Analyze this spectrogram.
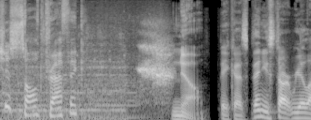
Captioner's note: tire screech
